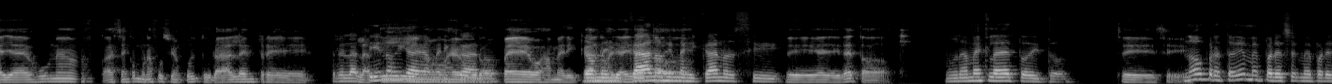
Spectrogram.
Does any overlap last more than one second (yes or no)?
yes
